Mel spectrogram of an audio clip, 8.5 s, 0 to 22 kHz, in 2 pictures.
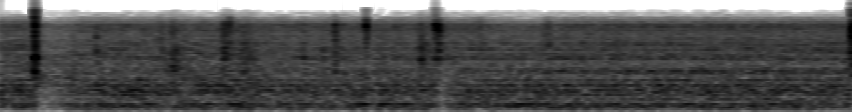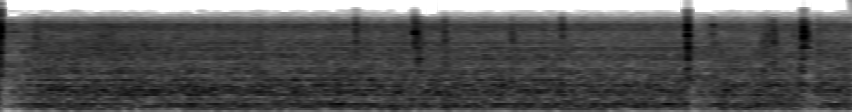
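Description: Steady hum and hiss of projection-booth machinery, with a few sharp clicks as 35mm film is threaded by hand through the projector's sprockets and rollers and their guides are snapped shut.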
